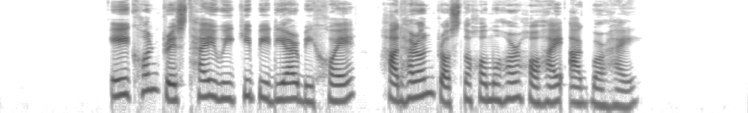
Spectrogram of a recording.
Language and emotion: Assamese, neutral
